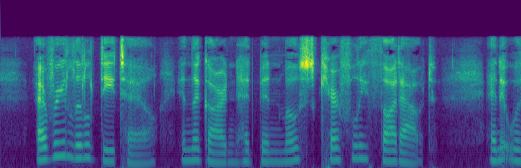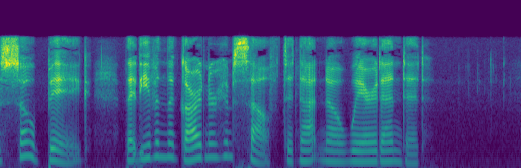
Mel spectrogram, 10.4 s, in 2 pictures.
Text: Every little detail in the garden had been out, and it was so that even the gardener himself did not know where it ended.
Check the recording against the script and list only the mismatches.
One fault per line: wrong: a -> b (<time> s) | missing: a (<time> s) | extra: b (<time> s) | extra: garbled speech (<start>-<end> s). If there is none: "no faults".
extra: most carefully thought (2.8 s)
extra: big (5.7 s)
